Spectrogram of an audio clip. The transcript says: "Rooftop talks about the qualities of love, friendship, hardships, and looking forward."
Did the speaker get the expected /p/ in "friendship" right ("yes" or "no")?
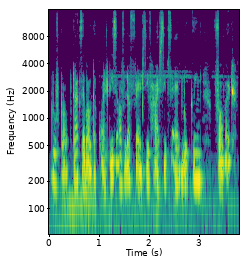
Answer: no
